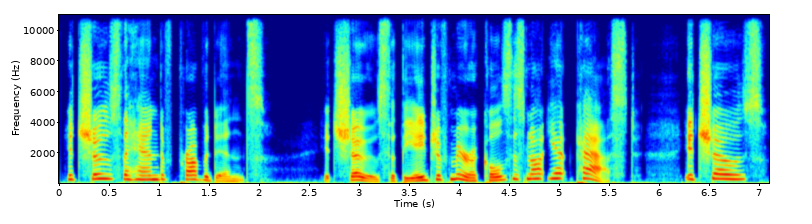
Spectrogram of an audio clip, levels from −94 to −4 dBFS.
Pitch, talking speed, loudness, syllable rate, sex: 245 Hz, 160 wpm, -18 LUFS, 4.3 syllables/s, female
